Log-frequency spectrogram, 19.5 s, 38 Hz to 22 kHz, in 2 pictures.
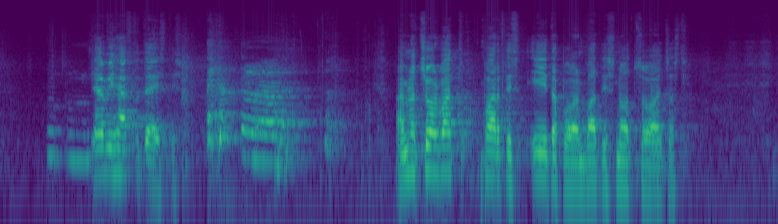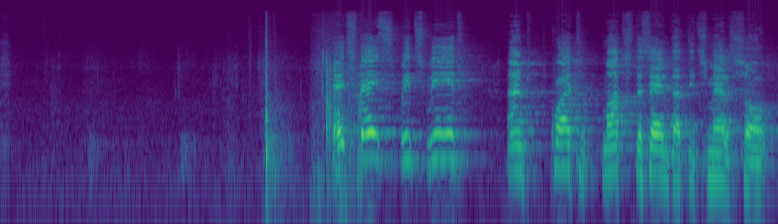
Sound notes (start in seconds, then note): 2.6 cough, ugggh; 9.2 sniffing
